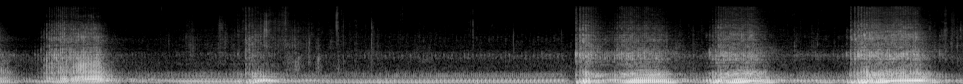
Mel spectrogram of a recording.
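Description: Honda Civic hatchback's engine running with a steady exhaust note, blipped several times so that each rev rises and falls in pitch, the loudest blips coming in the second half.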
